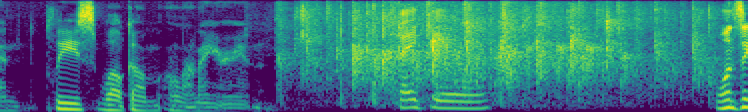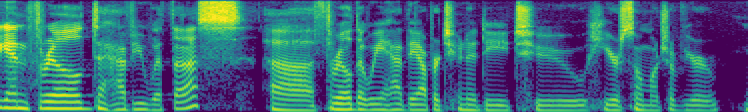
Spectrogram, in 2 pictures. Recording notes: At TI Crosstown during her visit to Memphis. Recorded in front of a live audience.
